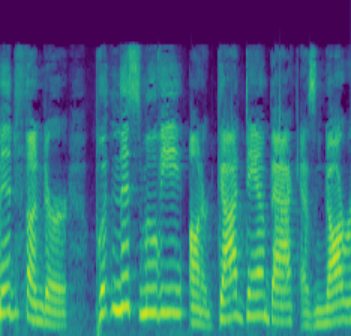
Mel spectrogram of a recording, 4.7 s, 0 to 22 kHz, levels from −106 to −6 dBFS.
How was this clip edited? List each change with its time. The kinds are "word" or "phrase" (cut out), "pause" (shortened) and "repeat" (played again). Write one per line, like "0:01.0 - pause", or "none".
none

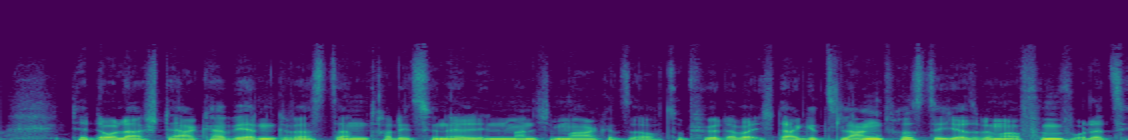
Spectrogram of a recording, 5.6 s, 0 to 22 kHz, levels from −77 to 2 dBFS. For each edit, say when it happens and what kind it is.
0:01.4 - word
0:02.7 - word
0:03.4 - word
0:03.9 - word

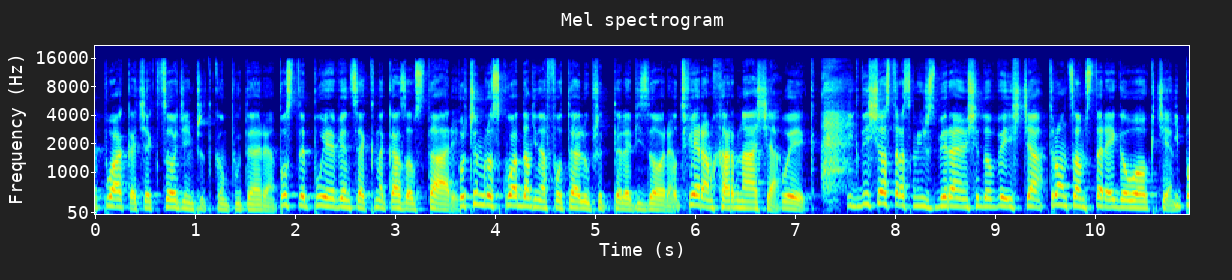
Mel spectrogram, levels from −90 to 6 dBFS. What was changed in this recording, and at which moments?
0:04.4 - word
0:06.9 - word
0:08.2 - word

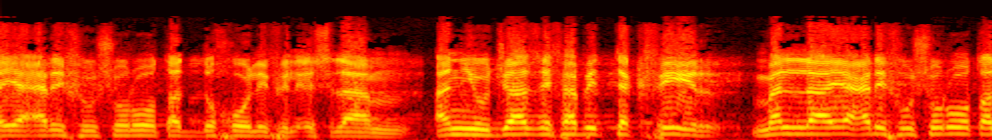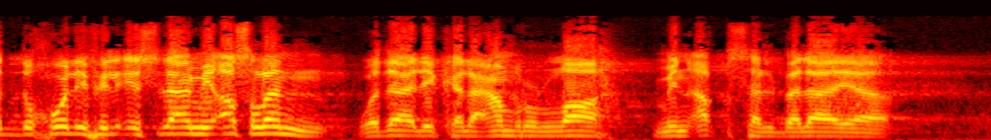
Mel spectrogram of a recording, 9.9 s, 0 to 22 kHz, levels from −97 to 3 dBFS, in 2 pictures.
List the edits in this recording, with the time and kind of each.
0:02.1 - pause
0:03.7 - pause
0:06.7 - pause
0:08.2 - pause

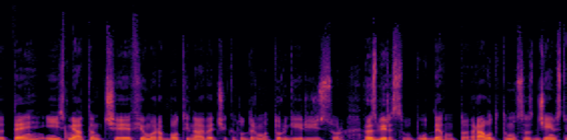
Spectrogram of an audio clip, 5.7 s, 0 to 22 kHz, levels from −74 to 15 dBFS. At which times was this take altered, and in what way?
none

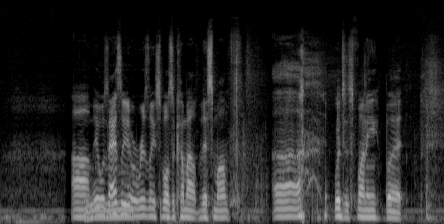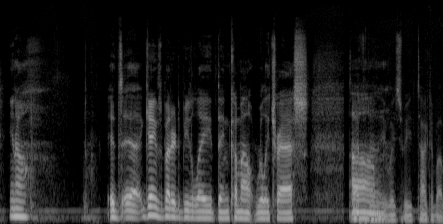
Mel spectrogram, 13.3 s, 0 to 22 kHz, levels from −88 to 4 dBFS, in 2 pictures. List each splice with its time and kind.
0:01.0 - pause
0:08.1 - pause
0:11.8 - pause

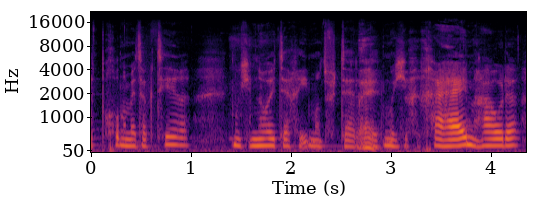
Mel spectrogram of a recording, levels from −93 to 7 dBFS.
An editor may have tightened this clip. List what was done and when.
0:01.4 - phrase
0:03.1 - word

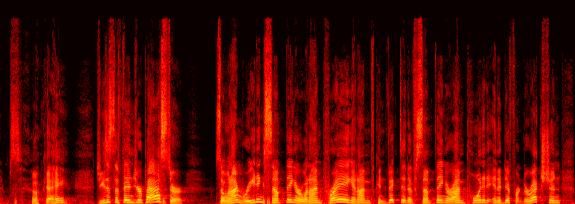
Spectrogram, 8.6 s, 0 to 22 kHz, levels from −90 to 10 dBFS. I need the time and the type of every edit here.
none

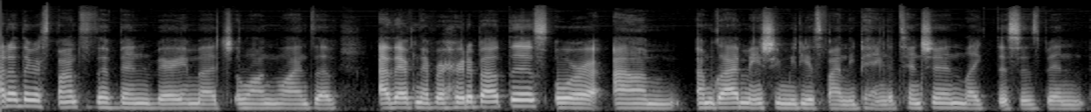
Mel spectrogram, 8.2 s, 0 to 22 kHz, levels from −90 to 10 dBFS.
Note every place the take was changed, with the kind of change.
0:05.1 - pause

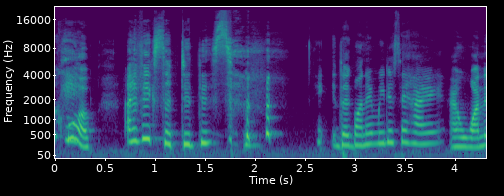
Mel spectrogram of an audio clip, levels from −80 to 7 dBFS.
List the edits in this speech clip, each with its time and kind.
0:03.0 - word

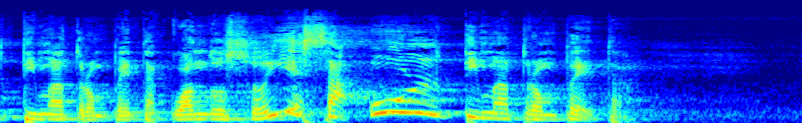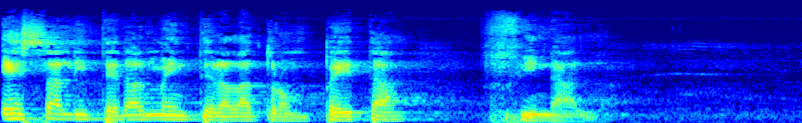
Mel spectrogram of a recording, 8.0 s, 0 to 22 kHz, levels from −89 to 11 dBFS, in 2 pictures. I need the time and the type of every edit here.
none

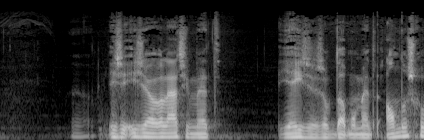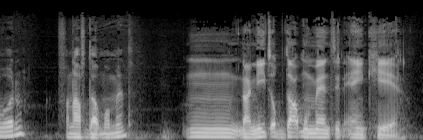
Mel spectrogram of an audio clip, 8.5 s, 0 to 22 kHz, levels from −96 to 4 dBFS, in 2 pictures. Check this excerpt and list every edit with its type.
0:06.0 - pause

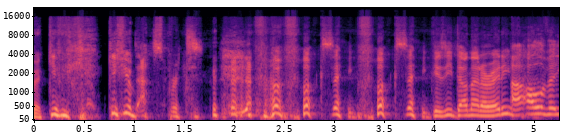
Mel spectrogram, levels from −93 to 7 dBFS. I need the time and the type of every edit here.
0:01.0 - phrase
0:03.2 - repeat

